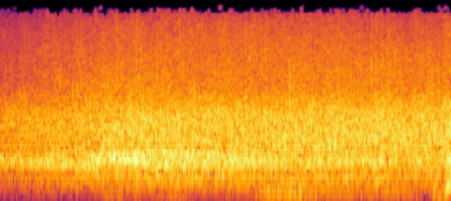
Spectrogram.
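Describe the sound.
Audience applause at a BBC Chamber Prom concert in Aberystwyth, Ceredigion: dense, even clapping from a crowd that swells in the first second and then holds steady and loud.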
